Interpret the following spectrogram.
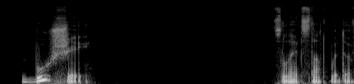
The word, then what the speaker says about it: bouchée: In this lesson, we will see together two words that are written differently but pronounced the same way. Boucher, boucher.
